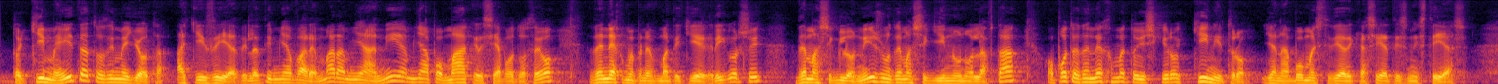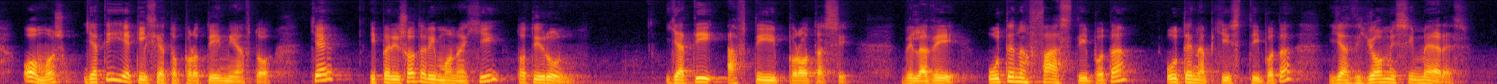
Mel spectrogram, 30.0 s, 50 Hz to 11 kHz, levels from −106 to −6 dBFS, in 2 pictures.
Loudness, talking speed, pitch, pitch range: -23 LUFS, 145 wpm, 120 Hz, 100-140 Hz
